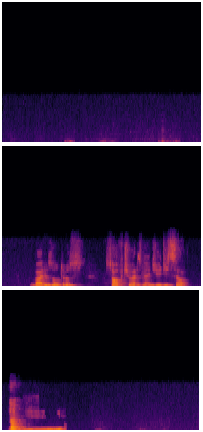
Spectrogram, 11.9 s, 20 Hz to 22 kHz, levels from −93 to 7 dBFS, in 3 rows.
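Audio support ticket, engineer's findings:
Echo canceller over-suppressing mic during far-end playback: background gated by the echo canceller, 5.74–5.95 s. Room tone drops by about 6 dB for roughly 0.2 s, then recovers once the canceller releases. A short hole in the ambience, not a full mute. The band above 8 kHz is already empty throughout, consistent with the call path's Opus coding at about 32 kbps.

Likely double-talk misjudgement in the echo canceller: speech suppressed in double talk, 8.06–8.12 s. With both ends active, the canceller apparently treated near-end speech as echo and attenuated it, roughly 30 dB down. Near-end speech briefly cuts out for around 70 ms, heard as a clipped gap.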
